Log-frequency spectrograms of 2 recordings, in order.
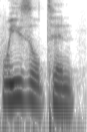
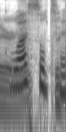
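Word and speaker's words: Weselton: Because it was Duke Wesselton. – The Duke of Wesselton. – But they kept saying it wrong.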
